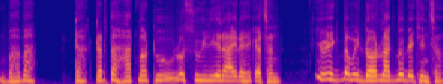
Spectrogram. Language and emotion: Nepali, fearful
